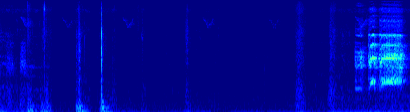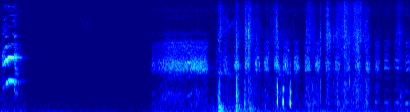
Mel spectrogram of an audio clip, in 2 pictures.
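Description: A red junglefowl decoy rooster crows once, a short crow of under two seconds that breaks off with a falling note. After that come clucks and rustling and scratching in dry leaves.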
